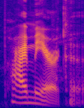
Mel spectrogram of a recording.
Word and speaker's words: Primerica: So, let me first correct you in the pronunciation of it. – Okay, so just Primerica.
